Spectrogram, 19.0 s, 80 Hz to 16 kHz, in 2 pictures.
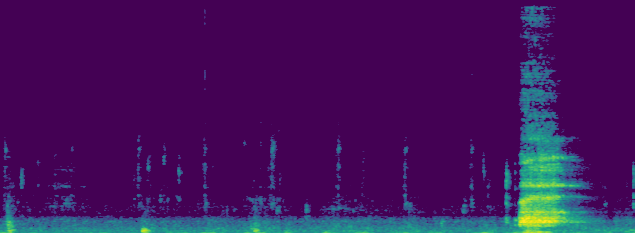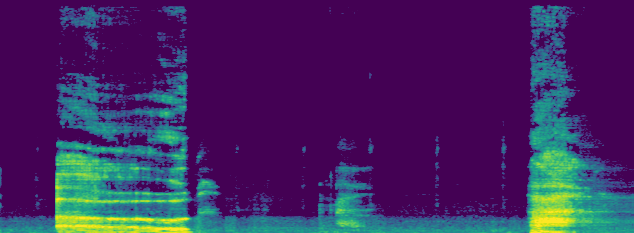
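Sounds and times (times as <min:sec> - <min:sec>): person burping: 0:10.4 - 0:12.6, 0:17.5 - 0:18.4.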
